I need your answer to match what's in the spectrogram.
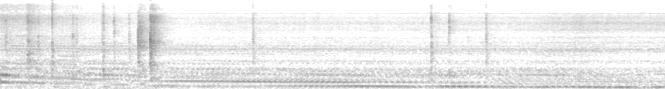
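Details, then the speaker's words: Camper's water pump, during plumbing test, gives a low hum with light clicks that changes pitch and slows, stopping as pressure builds; normal pump shut-off. "just hear the pump slowing down and it's stopped."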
